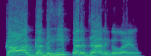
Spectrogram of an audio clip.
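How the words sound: The break comes after 'kaa', before 'gadahi'.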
